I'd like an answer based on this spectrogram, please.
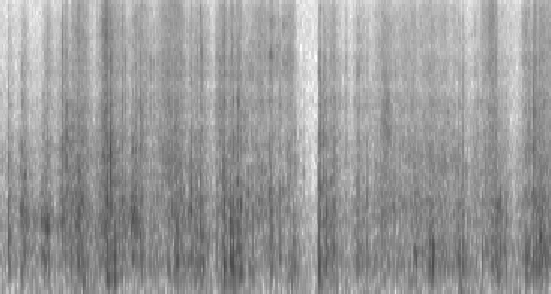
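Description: Cardboard box being opened by hand: flaps pulled and torn and the carton shuffled and scraped on a wooden table, a run of irregular rustles, scrapes and light knocks.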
